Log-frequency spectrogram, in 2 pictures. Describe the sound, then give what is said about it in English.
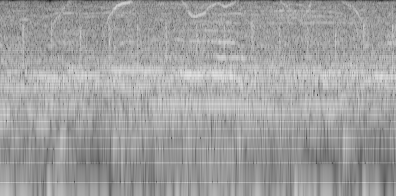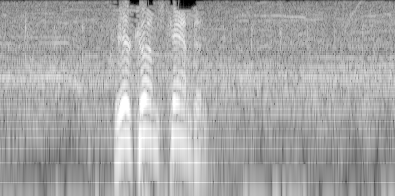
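A dense stadium crowd at a football game roars steadily while an announcer talks, with a brief burst of louder shouting and whoops rising near the end as the crowd gets to its feet. “Crowd to its feet.”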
